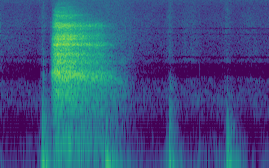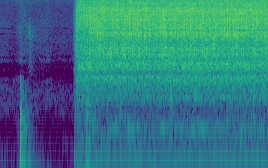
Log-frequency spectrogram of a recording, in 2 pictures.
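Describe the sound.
Tap water running steadily into a sink to wash a messy load, a continuous bright hiss that starts abruptly after a breathy sigh and a few short, soft knocks.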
